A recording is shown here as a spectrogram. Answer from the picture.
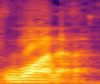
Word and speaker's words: wanna: is gonna and wanna they sound like one word that would have two syllables and the stress is on the first syllable gun no wha no that second syllable has the schwa that a sound which is a reduced valve sound and also notice there is no T sound in - it basically goes from that n sound that straight into the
